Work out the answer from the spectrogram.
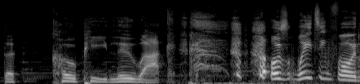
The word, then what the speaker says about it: Kopi Luwak: actually have tried copy Luwak so that's house pronounced that Kopi Luwak I was waiting for word like when I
